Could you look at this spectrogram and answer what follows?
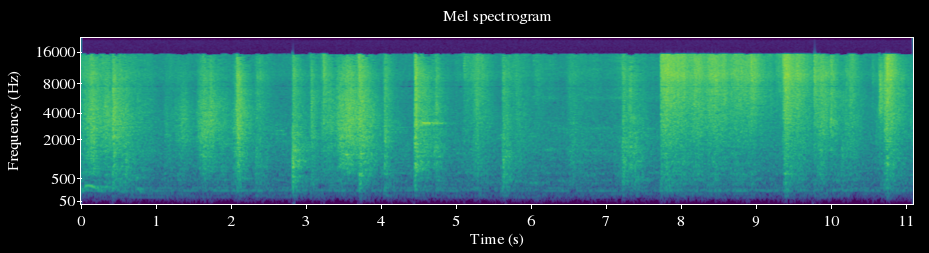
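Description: Small cardboard boxes and packets of groceries being picked up, shuffled and set down on a concrete floor: irregular knocks and rustling, a few a second.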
